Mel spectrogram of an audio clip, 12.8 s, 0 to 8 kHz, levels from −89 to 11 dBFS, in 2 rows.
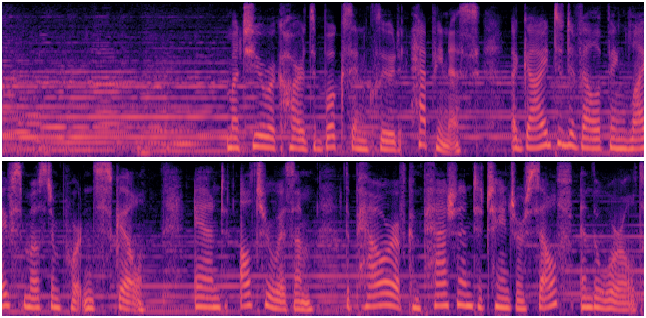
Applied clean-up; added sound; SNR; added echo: none; none; none; none.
